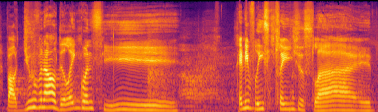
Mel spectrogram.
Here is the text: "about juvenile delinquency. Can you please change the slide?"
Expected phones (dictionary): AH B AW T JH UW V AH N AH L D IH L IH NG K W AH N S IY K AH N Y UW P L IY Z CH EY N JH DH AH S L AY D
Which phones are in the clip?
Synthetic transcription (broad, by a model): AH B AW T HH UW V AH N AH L D IH L IH NG K W AH N S IY K AH N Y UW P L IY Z CH EY N JH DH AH S L AY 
